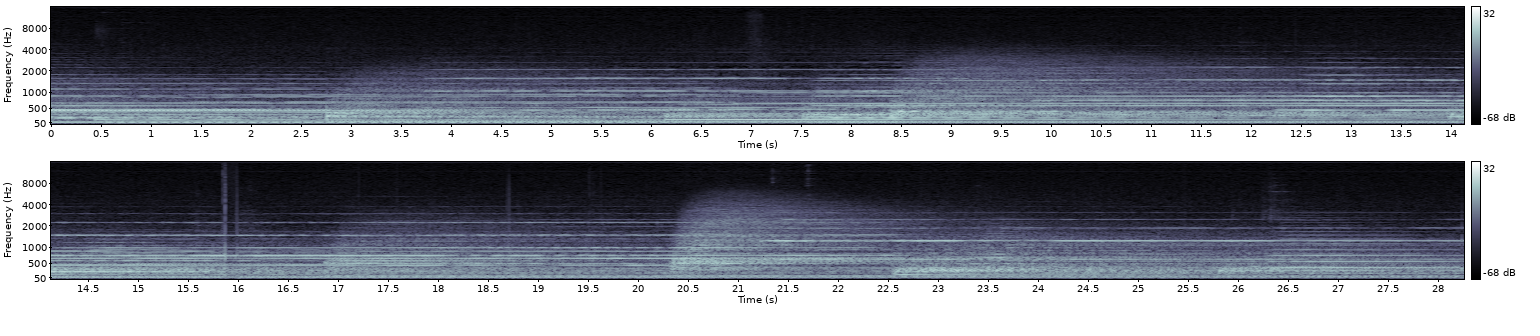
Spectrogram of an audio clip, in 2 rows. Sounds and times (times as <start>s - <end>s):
Percussion: 0.0s - 28.2s.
